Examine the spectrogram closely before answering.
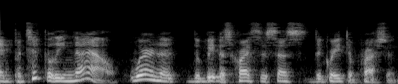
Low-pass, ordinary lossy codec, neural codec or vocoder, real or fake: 7.2 kHz; MP3, 32 kbps; codec, 16 kHz, 4 kbps, FunCodec, trained on Chinese and English, 50 frames a second; fake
